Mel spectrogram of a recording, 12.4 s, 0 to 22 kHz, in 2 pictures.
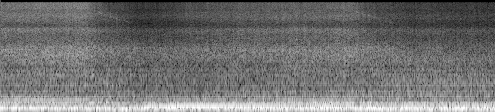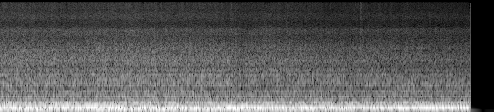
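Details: BMW E46 turbo build on a driving pull before the boost spike to 14 psi that later damaged it: turbo engine pulls strongly, the tone rising and easing smoothly; healthy under acceleration with the AFRs dialed in.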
